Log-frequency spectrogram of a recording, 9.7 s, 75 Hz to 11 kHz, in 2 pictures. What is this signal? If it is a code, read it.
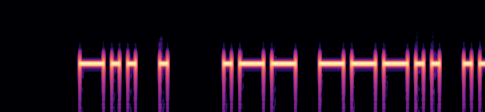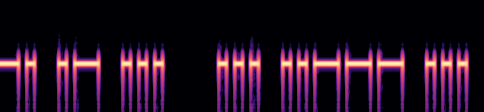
Morse code, heard as a keyed tone, about 15 wpm, 650 Hz. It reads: DE W8RAS S2S
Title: SOTA QSO Practice 15wpm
